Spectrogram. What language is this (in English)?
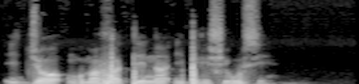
Tuki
